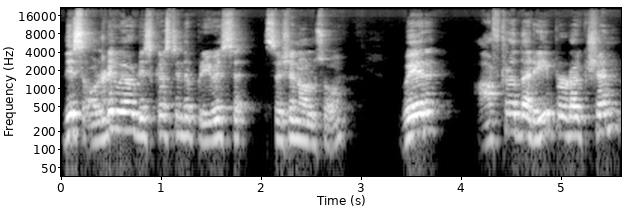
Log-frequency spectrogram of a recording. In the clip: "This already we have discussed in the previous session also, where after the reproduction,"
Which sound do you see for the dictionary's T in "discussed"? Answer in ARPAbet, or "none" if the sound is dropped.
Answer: T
